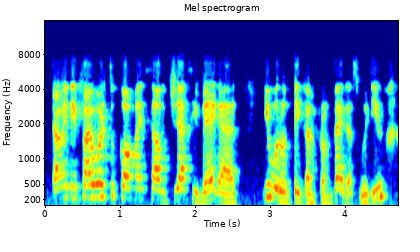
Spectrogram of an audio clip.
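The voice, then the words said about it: Spanish-speaker's accent. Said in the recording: “you sound like you have an accent. Are you from like um, uh, do you speak Spanish or what is I, that accent?”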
